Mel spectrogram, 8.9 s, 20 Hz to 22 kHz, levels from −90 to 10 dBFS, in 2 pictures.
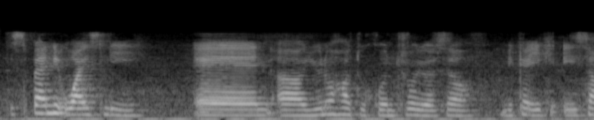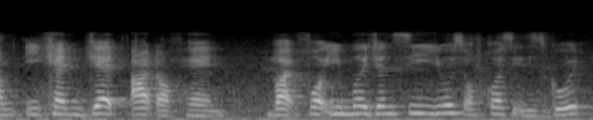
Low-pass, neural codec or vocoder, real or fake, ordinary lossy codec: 7.2 kHz; none; real; AAC, 32 kbps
